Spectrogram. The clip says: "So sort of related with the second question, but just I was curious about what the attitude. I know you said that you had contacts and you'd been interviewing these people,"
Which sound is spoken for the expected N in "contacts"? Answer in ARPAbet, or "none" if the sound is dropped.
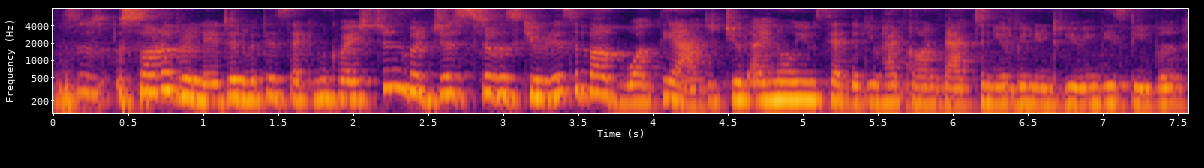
N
